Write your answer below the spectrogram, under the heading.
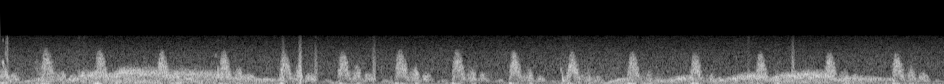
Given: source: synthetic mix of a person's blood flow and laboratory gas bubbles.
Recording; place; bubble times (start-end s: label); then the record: Doppler ultrasound of blood flow; subclavian vein
0.01-0.16 s: bubbles
0.29-0.57 s: bubbles
2.14-2.27 s: bubbles
5.59-5.72 s: bubbles
From the record:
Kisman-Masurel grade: 122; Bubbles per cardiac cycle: 1 to 2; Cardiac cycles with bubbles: 10 to 50%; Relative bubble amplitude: moderate (0.250 to 0.450); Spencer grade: 2 (many but less than half of the cardiac periods contain bubble signals, singularly or in groups); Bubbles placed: anywhere in the cardiac cycle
